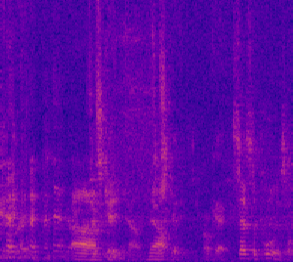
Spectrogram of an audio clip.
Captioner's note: laughing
